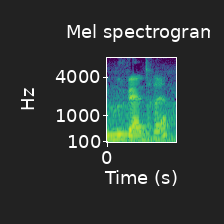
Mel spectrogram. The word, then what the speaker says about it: Mourvèdre: Now you can roll your R here, especially at the end. Oh my god, that is so hard. Mourvèdre. That's not bad too. I would say my suggestion would be Mourvèdre.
